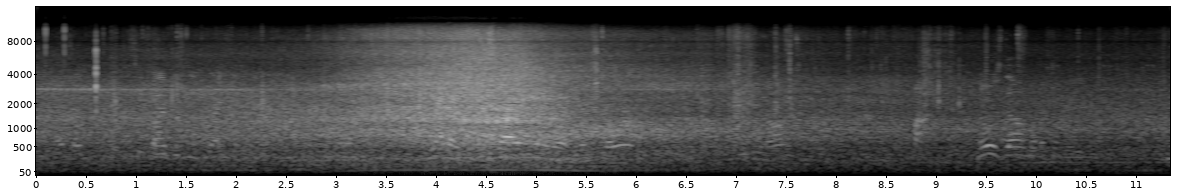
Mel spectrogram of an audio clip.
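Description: A propeller plane drones overhead, swelling loud as it passes close and then fading into the distance.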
